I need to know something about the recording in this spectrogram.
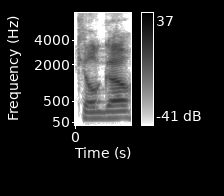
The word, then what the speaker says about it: Kilgo: you for joining us are we saying your name right kill go pronouncing that right yes i didn't butcher that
